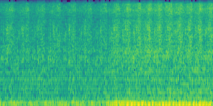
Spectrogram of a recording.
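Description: A deep diesel idle with a dull knock that grows firmer in the second half; the source of the knocking is unknown.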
